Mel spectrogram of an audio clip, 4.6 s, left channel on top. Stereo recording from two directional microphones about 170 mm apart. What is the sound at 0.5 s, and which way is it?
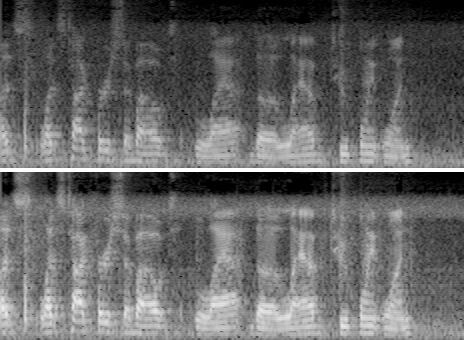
Speech, 25° right (ahead or behind).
